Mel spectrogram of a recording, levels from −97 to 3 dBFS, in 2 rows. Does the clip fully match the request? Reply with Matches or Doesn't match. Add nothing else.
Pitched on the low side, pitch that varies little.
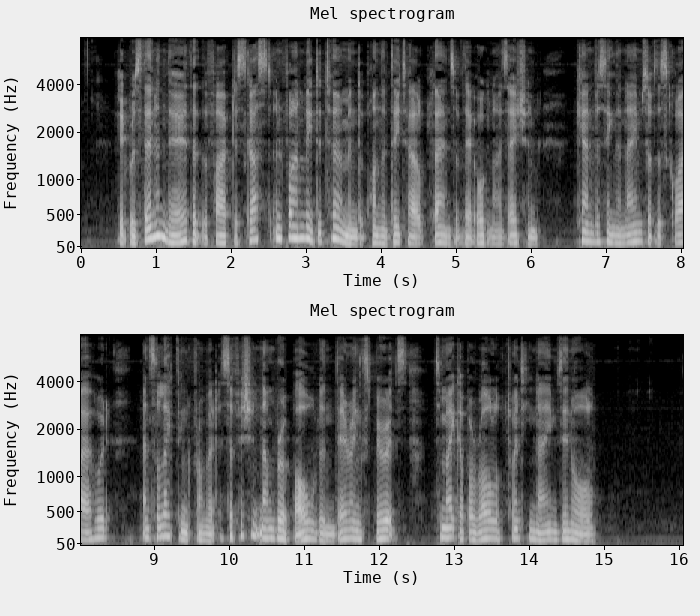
Doesn't match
